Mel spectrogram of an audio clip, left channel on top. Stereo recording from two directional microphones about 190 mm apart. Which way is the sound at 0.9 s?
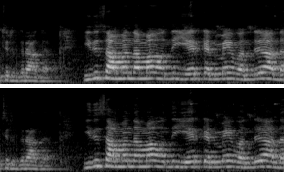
20° right (ahead or behind).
